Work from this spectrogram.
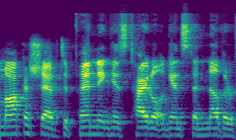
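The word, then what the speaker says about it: Makhachev: would you make first you said it wrong you meant to say Islam makev defending his title against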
